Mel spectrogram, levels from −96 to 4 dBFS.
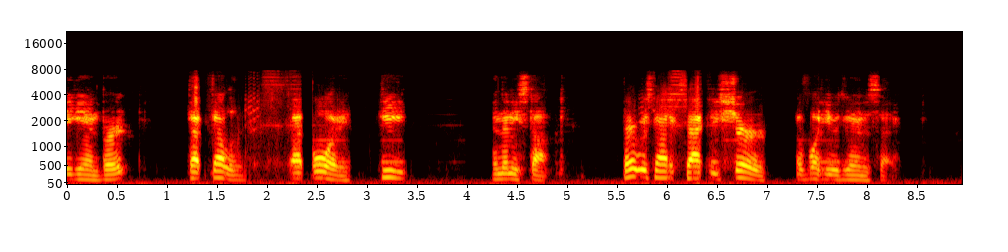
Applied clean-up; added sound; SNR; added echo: neural diffusion model UNIVERSE++.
